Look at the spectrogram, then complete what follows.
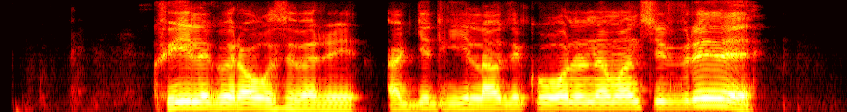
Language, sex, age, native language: Icelandic, male, 18-19, Icelandic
